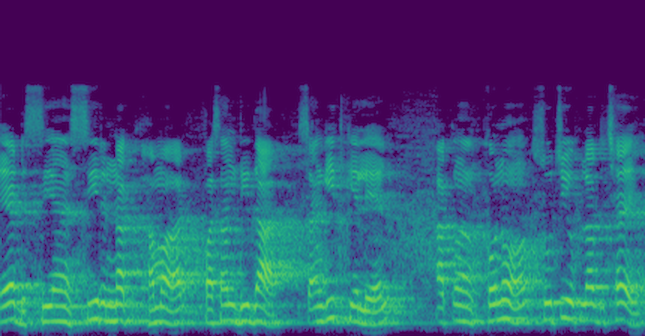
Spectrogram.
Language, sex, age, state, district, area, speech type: Maithili, male, 18-30, Bihar, Saharsa, rural, read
